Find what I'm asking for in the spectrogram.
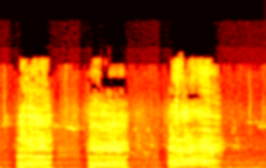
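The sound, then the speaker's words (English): A human voice imitates a dog's growl to mimic a car making a bad noise: three throaty, rasping growls, each swelling up and sagging back in pitch, separated by short pauses, loud and alone. “if your car's sounding like this and he does the dog noise, then he's like, come in to Repco.”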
